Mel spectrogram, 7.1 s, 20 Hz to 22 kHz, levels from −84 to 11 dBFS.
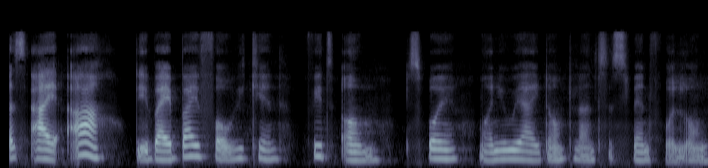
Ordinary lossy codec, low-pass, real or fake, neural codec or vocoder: MP3, 64 kbps; 10.8 kHz; fake; codec, 24 kHz, 1.2 kbps, DualCodec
